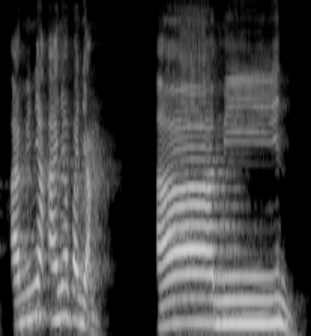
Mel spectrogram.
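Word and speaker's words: آمين: Ghairil maghdubi alaihim waladdallin amin. Aminnya A-nya panjang. Amin. A-nya panjang, min-nya panjang.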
